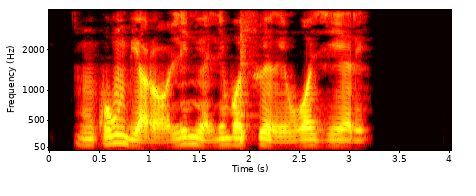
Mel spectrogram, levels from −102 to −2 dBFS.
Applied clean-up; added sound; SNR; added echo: none; Snare drum; 13 dB; none.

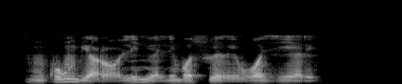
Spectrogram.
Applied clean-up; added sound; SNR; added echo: none; none; none; none.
